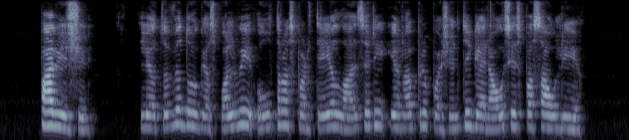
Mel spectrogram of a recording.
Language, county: Lithuanian, Šiauliai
